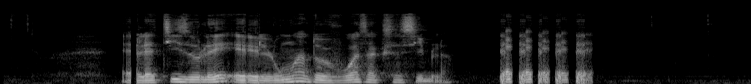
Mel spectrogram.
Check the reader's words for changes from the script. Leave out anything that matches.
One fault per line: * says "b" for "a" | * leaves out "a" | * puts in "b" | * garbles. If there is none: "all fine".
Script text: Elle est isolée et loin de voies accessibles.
* puts in "et"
